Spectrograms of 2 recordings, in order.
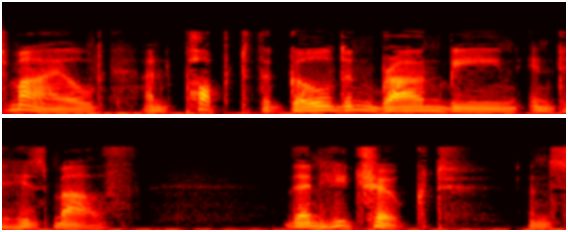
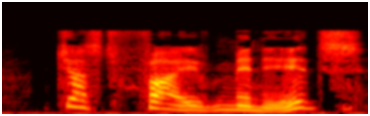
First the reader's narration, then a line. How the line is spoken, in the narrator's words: Harry pleaded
